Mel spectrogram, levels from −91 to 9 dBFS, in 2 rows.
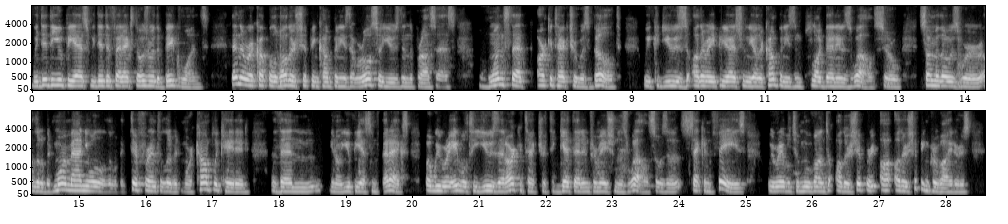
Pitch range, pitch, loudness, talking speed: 145-180 Hz, 160 Hz, -19 LUFS, 220 wpm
